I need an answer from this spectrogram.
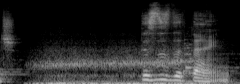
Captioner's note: wind blowing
